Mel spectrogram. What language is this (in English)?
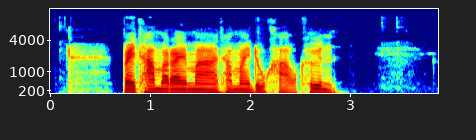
Thai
